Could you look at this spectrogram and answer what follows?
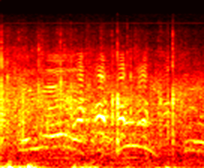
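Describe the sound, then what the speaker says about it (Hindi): Applause from the audience at a Hindi comic poetry recital, brief and moderately loud, mixed with laughter and voices over the clapping. "तालियां बढ़िया से आनी चाहिए"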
